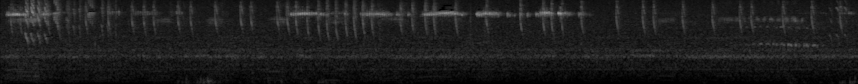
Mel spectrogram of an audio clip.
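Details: Hummingbirds at mealtime in New Mexico give thin, very high chips and short squeaky twitters in quick bursts, with a steady faint hiss underneath.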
